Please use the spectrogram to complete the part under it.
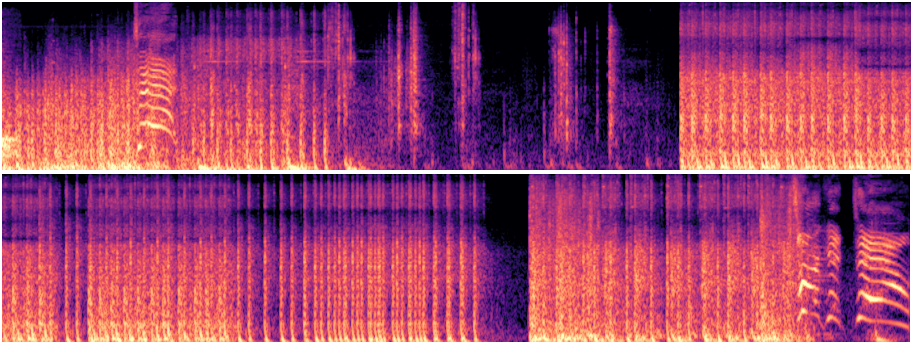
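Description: Rapid, punchy shotgun blasts ring out in a team deathmatch video game, loud bursts of gunfire in dense clusters broken by short gaps, with game voice callouts mixed in.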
